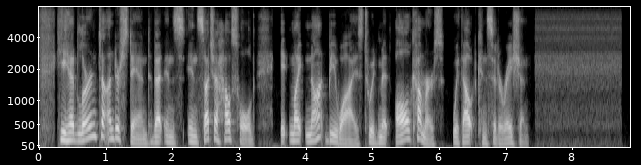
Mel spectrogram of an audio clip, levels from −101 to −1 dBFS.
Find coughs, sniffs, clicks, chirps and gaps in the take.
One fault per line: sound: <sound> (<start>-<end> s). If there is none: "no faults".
no faults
